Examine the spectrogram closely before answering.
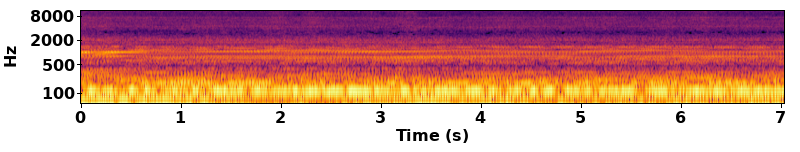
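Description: Commercial refrigeration rack running steadily, its compressors and fan giving a constant low hum under an even machine noise. The rack is at 100% capacity because it can't pull the suction pressure down.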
